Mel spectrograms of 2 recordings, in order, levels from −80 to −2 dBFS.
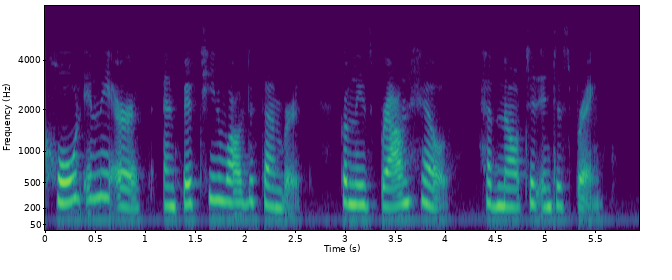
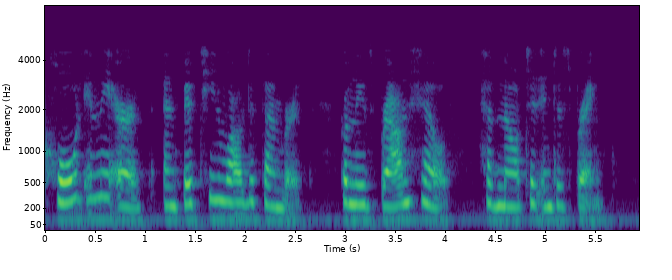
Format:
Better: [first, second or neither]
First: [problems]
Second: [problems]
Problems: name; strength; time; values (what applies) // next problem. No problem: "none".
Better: first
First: none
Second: room echo; dies away in 0.4 s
